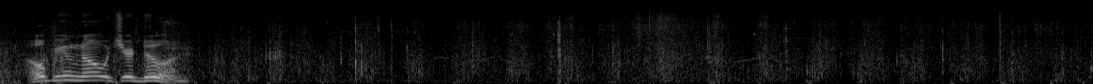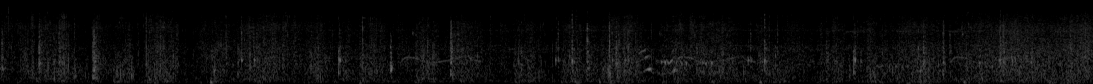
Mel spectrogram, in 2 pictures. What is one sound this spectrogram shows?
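Footsteps rustle through undergrowth.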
